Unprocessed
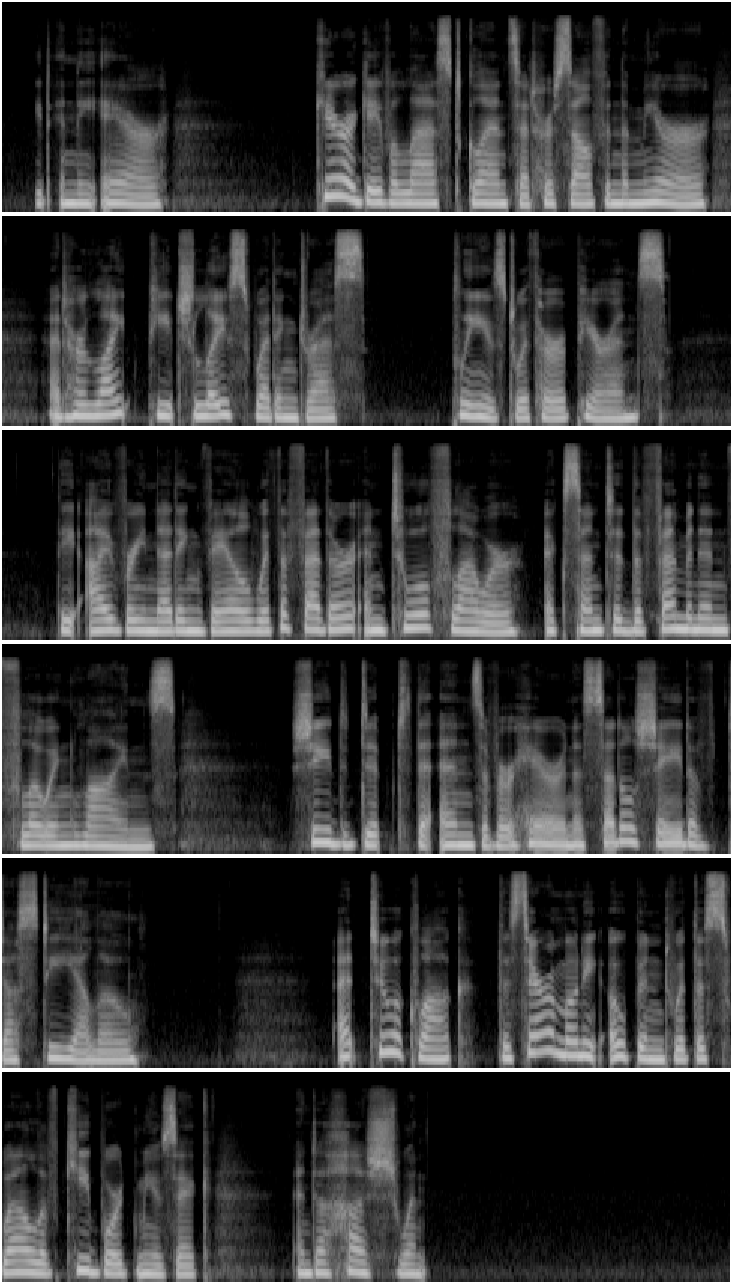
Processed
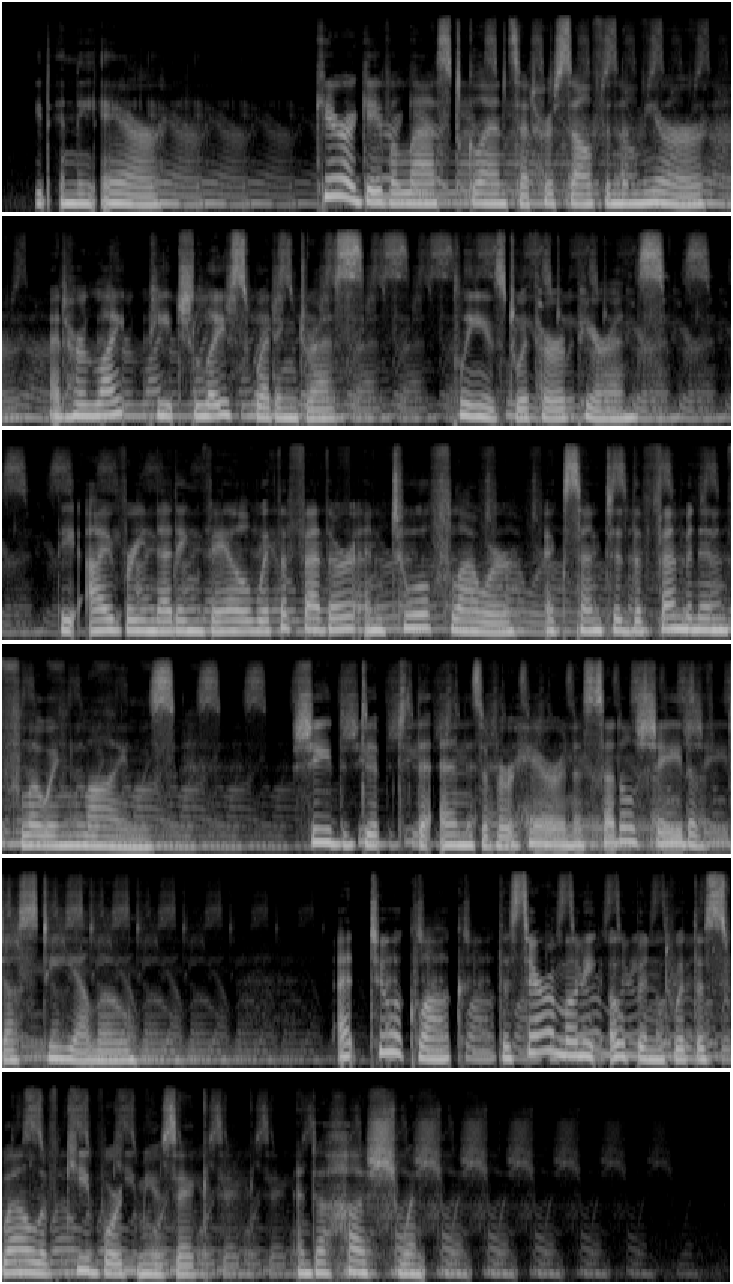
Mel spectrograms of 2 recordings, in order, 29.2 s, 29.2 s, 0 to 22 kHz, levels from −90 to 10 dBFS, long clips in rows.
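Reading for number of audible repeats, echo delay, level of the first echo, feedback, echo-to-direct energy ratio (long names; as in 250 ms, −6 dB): 5, 309 ms, −14.5 dB, 56%, −13.0 dB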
